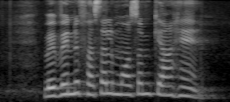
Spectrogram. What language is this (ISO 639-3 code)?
hin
